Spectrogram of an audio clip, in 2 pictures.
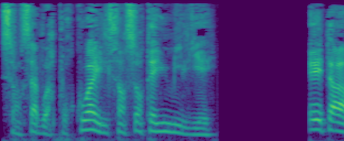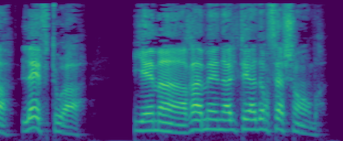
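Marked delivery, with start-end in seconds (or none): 3.1-6.8 raised-voice, urgent orders; commanding. A narrator's reading. Captain orders the fighting women apart, commanding. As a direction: take command and expect obedience. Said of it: "ordonna-t-il".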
